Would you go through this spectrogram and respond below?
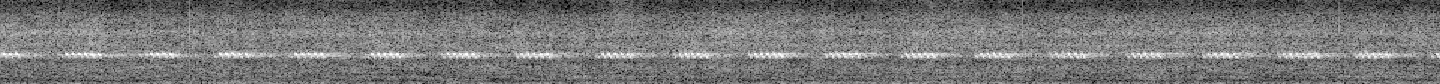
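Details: Crickets on a quiet summer night, males calling to attract females for mating: steady high-pitched chirps repeated about four times a second in an even rhythm, with no other clear sounds.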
